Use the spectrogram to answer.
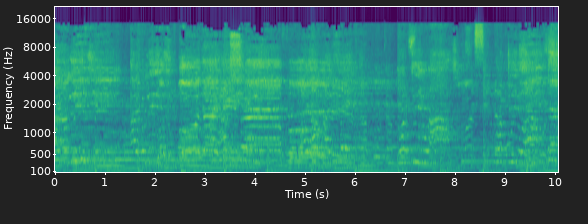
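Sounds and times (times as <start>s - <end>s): low musical accompaniment: 0.0s - 10.0s
men and women singing worship song: 0.0s - 10.0s.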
